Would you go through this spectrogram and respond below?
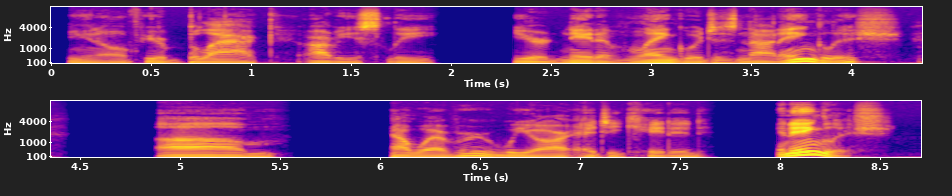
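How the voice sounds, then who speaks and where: A man's voice: deep voice, a little mellow, no room sound, studio quality. An American man reading a book aloud and commenting on it, stopping often for ums, uhs and restarts. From United States.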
